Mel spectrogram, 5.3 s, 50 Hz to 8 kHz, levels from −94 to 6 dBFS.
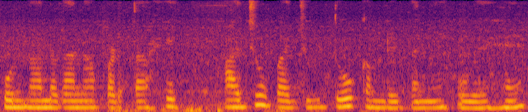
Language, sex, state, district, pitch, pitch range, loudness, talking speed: Hindi, female, Madhya Pradesh, Dhar, 180 Hz, 170-185 Hz, -17 LUFS, 125 wpm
